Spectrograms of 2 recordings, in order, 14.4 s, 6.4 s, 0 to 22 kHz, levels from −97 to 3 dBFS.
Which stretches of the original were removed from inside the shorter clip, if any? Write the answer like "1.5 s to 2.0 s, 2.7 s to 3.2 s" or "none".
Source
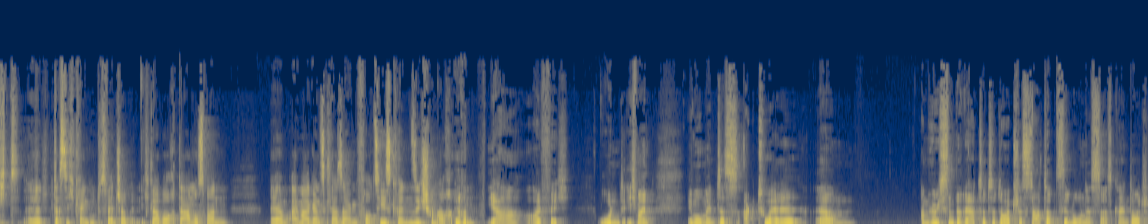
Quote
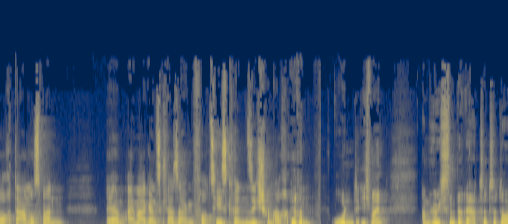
6.1 s to 7.3 s, 8.5 s to 11.5 s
